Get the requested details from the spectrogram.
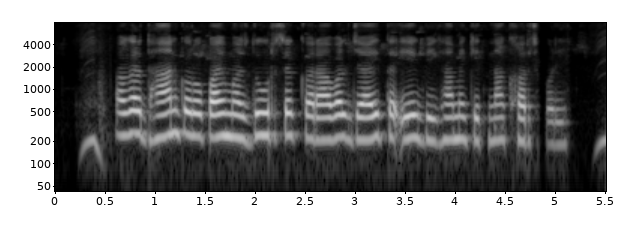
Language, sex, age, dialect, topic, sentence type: Bhojpuri, female, 25-30, Western, agriculture, question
